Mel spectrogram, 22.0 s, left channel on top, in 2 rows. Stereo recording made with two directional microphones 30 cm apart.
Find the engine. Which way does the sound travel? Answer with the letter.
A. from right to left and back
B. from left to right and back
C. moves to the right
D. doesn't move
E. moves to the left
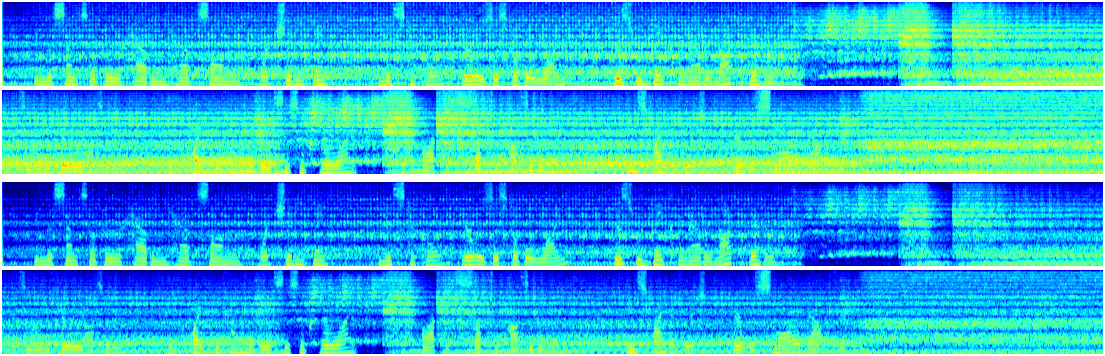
D.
